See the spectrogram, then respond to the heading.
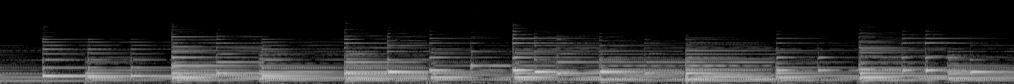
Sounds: music

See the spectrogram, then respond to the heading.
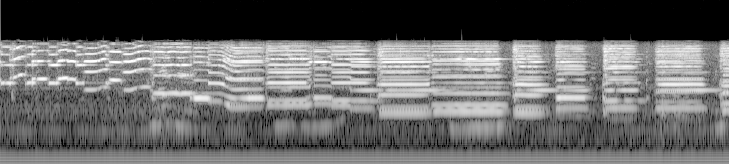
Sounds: musical instrument, violin, music

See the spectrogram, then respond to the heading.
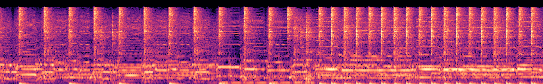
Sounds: music

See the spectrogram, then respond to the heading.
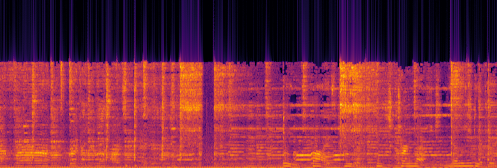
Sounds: speech, music

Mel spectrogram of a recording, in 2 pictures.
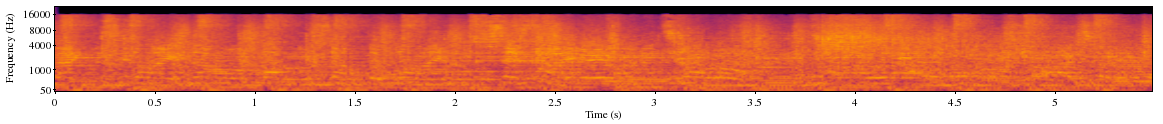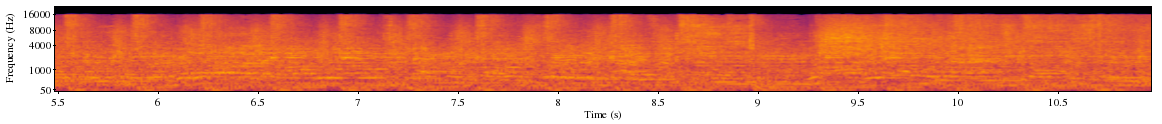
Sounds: music

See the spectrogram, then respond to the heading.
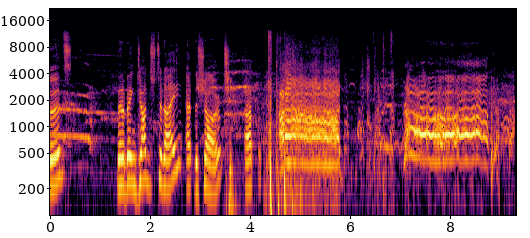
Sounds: cluck, crowing, rooster, fowl

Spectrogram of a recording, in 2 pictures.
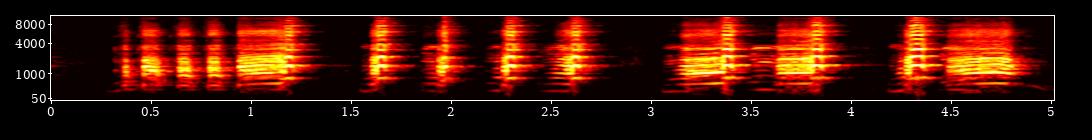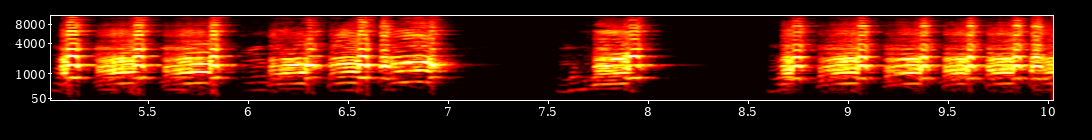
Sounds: fowl, goose, honk

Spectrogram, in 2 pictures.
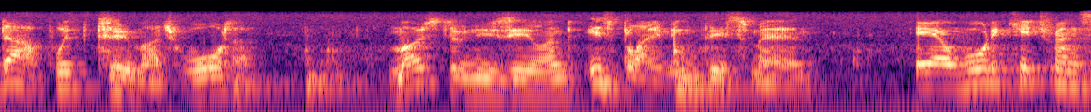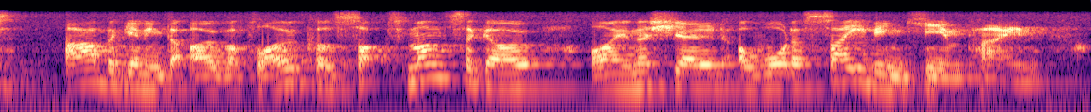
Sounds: speech

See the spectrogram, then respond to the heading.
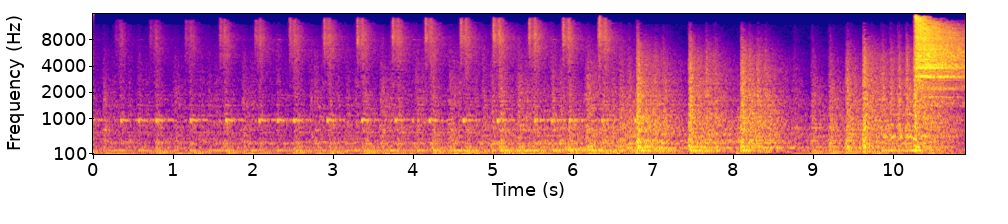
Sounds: timpani, musical instrument, music, orchestra

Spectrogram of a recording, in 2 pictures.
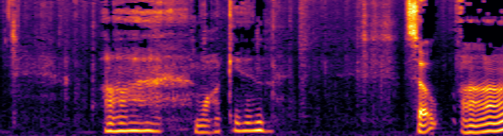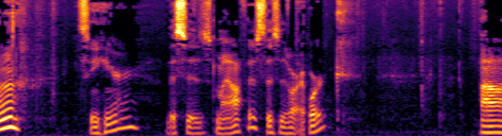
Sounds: speech

